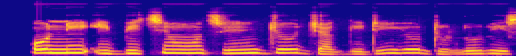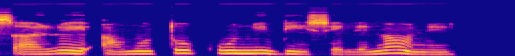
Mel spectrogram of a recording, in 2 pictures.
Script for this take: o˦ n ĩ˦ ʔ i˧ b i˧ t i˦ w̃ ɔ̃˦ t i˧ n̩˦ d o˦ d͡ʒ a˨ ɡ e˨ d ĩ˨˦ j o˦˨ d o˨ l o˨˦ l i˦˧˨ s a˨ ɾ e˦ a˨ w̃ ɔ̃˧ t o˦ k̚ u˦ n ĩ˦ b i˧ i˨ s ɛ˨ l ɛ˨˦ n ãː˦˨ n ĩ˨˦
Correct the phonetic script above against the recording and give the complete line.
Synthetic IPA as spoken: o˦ n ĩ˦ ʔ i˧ b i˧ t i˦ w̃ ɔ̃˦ t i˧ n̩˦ d͡ʒ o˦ d͡ʒ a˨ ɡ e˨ d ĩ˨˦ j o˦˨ d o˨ l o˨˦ ɾ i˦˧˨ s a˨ ɾ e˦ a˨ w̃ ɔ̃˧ t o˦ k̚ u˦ n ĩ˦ b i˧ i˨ ʃ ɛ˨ l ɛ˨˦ n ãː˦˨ n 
